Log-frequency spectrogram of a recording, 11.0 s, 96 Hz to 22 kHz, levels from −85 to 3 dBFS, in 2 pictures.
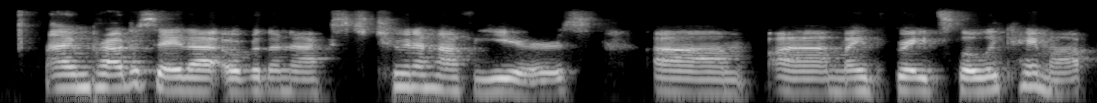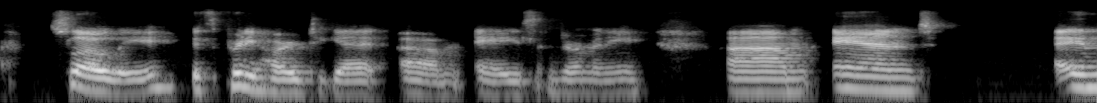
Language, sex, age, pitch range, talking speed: English, female, 20-39, 165-200 Hz, 180 wpm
